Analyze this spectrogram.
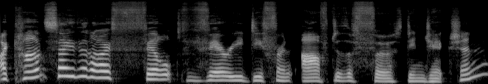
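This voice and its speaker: Speaking with an Australian accent, a woman uses a medium pitch at a fairly slow pace, in a dry, close sound with no echo and a very clean recording with a silent background. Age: 70s. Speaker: podcast guest. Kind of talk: interview. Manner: animated.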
